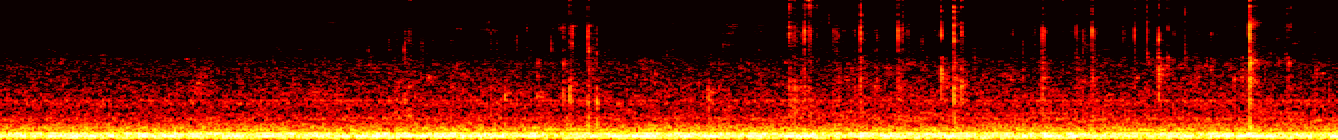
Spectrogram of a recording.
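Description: A cat crunching dry kibble: irregular crisp crunches that come thicker from about halfway on. A steady low hum runs underneath.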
